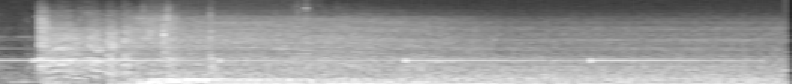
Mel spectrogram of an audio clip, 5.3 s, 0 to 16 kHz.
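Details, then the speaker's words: Dodge Ram 1500 that arrived with almost no coolant (owner doubts a head gasket, since the oil was not milky): quick crank, catches right away into a smooth, quiet, even idle with no ticks or knocks; normal start and idle. "Because she sounds good. I mean, she really, really does."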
